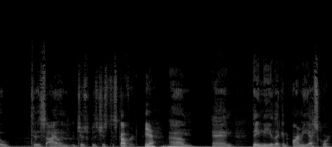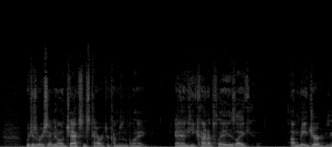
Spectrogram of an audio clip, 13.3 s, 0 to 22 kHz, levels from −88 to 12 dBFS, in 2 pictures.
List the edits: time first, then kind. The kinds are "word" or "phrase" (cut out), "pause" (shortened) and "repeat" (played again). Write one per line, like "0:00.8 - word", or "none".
none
